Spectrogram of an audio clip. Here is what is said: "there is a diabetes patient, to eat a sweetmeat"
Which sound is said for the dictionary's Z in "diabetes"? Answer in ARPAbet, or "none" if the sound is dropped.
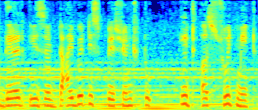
S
